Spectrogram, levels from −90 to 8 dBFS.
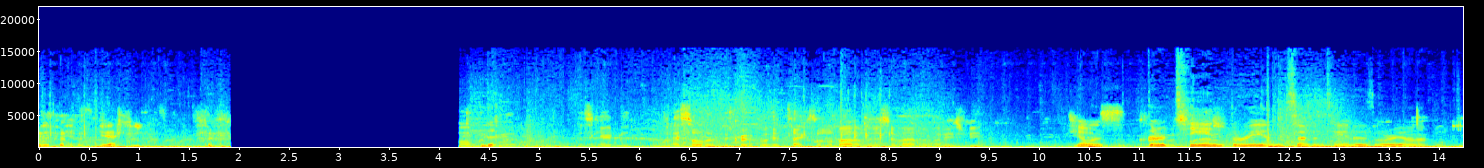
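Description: The sound cuts off abruptly at 1.92 s and returns mid-flow at 4.21 s, leaving about 2.3 s of silence with no room tone, an audio dropout to silence. Likely the input was lost, through a disconnected device, failed link or stray mute, while the recorder kept writing silence, so whatever occurred in that span is gone.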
